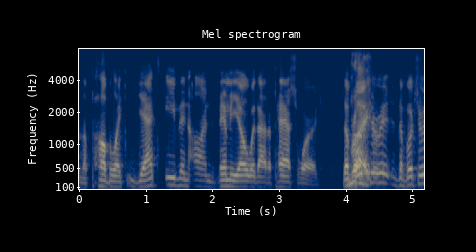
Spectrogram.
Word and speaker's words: Vimeo: helps you mount more if it's watched on vidmo than youtube i imagine right so you can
